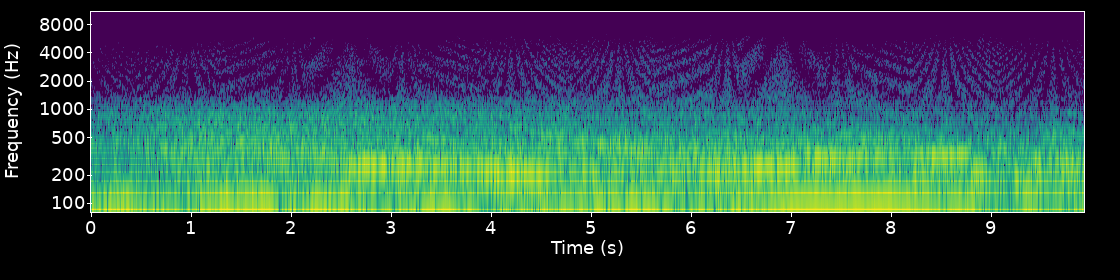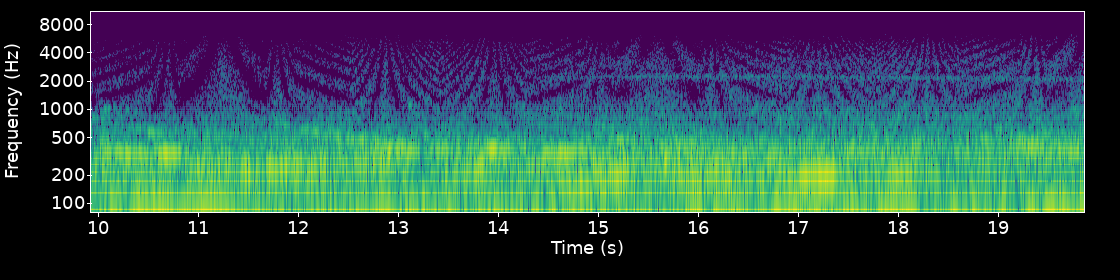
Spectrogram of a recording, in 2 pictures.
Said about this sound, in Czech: Posloucháme nahrávku americké NASA. Je to nahrávka vesmírných šumů, radiových a kosmických záření, poněkud převedená do slyšitelného spektra, abychom slyšeli. Ale takhle nějak zní vesmír.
